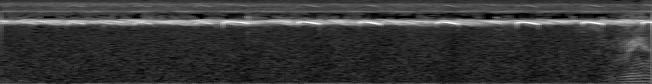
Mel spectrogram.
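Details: Many tiny one-inch oak toads calling from puddles in wet wilderness, almost deafening: piercing high chirps, roughly two per second, rising out of a continuous shrill drone; a man's voice briefly at the close.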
